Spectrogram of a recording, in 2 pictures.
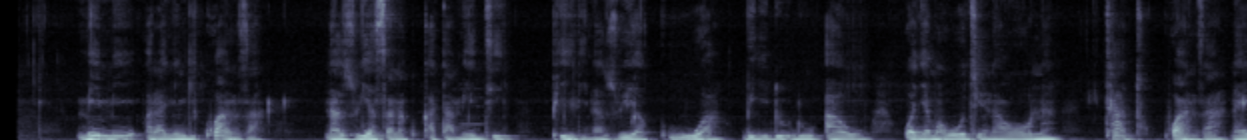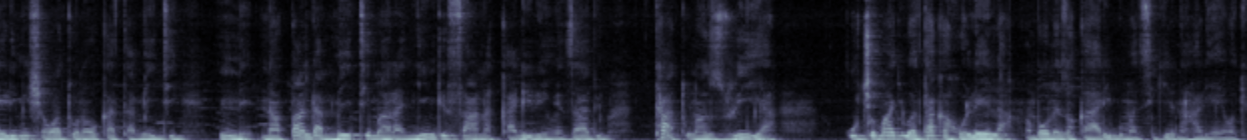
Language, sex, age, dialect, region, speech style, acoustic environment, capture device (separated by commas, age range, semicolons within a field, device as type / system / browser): Swahili, male, 25-34, Tanzania - Dar es Salaam, Tanzania, relaxed, nature, mobile / Linux / Chrome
